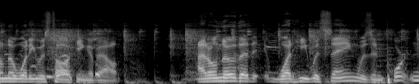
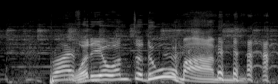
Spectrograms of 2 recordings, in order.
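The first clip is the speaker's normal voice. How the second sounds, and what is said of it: Exaggerated Jamaican accent. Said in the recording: “A horrible Jamaican accent... Horrible.”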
